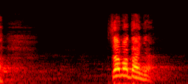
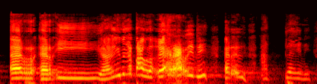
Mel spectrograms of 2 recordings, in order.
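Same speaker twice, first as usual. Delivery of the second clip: mock radio find; 8 dB louder, faster than usual. Mimics radio tuned in.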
